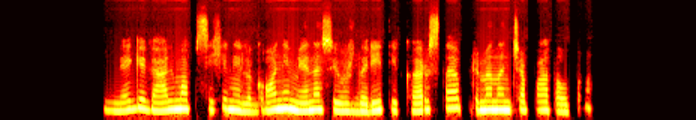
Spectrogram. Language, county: Lithuanian, Kaunas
